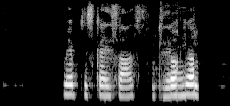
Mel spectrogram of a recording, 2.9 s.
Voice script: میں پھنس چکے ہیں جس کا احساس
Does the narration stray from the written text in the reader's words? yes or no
yes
